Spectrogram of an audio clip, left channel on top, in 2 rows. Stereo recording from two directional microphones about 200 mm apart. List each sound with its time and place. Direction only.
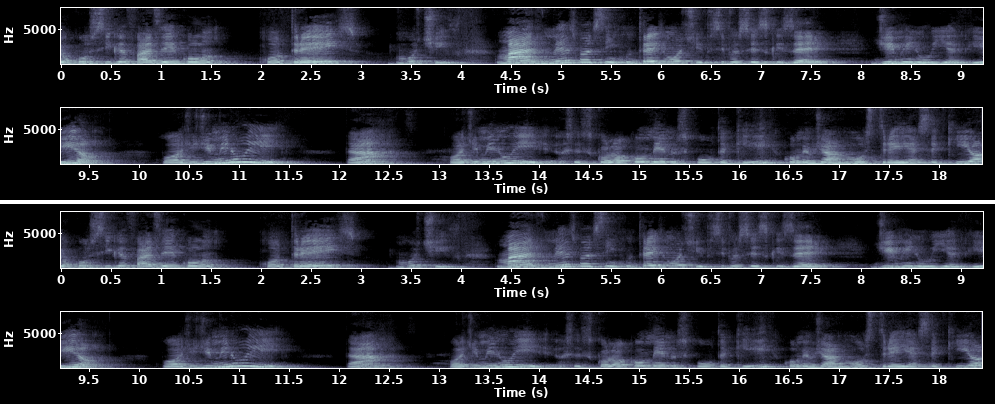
0.0 s a woman's voice: 10° right (ahead or behind)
